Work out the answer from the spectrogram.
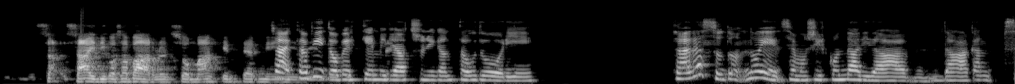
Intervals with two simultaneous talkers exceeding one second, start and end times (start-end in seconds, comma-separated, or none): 2.7-4.0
